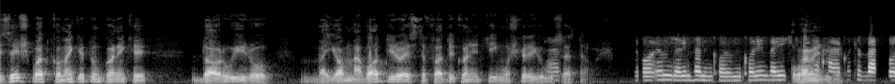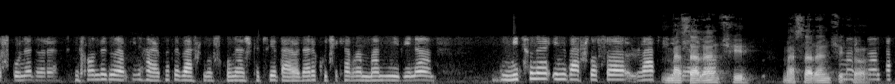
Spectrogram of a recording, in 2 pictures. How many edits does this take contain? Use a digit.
1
